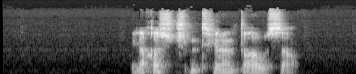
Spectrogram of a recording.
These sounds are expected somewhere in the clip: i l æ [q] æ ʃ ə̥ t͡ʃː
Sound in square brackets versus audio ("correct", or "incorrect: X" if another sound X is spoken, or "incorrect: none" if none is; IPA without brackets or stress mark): correct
